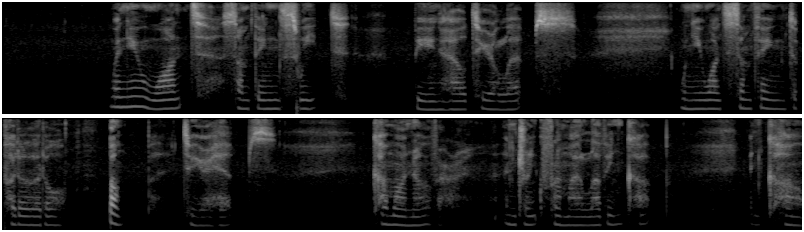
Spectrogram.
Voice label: Erotic poetry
